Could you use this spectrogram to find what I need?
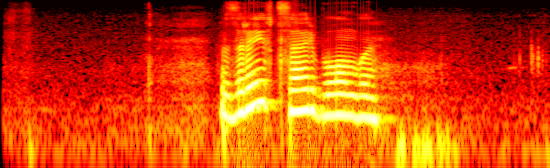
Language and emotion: Russian, sad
